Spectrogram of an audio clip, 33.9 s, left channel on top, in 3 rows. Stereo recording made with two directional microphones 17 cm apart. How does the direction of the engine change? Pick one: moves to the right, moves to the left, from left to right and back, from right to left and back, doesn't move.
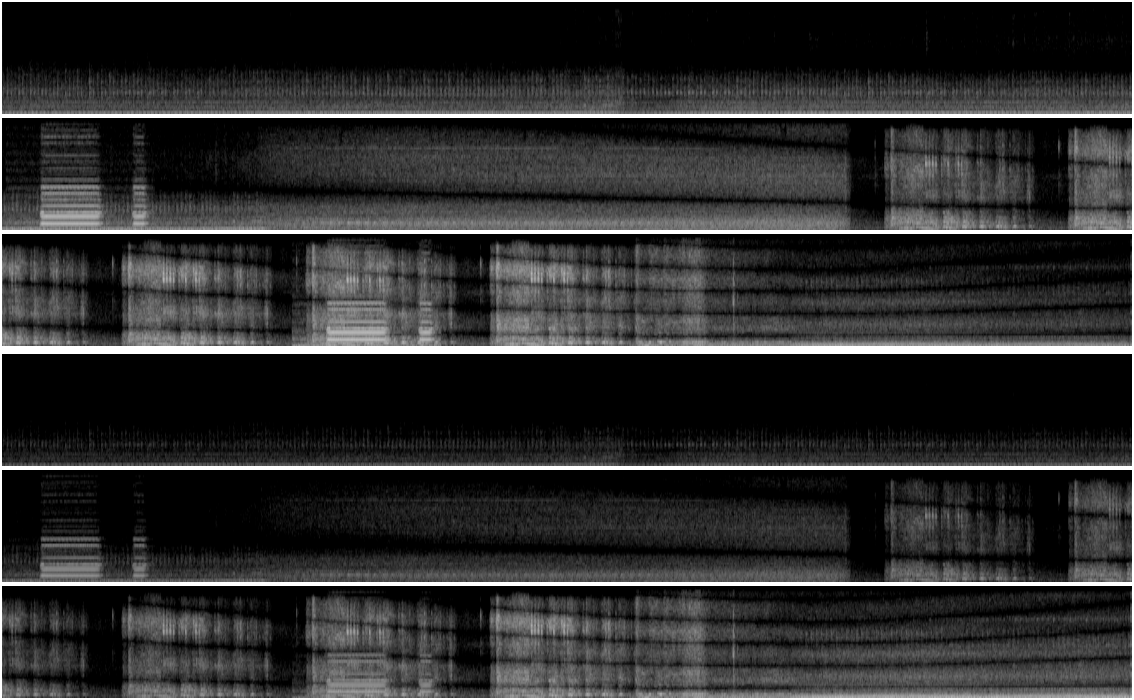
moves to the right.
